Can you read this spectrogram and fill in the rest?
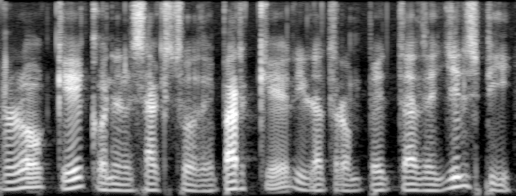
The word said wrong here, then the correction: Gillespie: a quien me he dado cuenta pronuncio a la francesa, así que diré Gillespie a partir de ahora,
